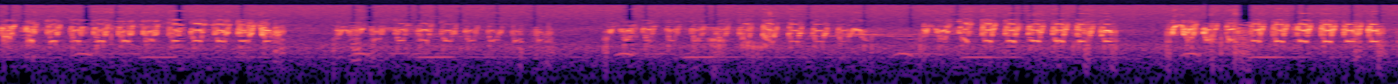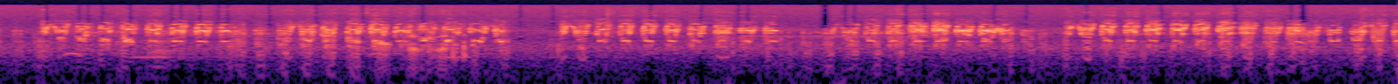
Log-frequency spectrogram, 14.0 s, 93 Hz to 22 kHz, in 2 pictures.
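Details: Storklets of black stork at feeding time in the nest, Estonia, 6:22 p.m., 15 June 2022; grating, buzzy calls in bursts of one to two seconds, roughly every second, forming a continuous chorus.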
